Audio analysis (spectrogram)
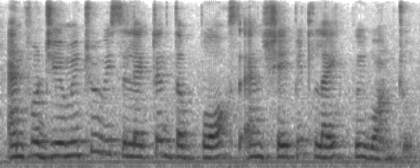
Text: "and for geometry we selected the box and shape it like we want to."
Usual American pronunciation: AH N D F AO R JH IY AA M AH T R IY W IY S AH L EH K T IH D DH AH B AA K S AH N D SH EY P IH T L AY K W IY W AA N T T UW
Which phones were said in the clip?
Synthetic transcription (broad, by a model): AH N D F AO R JH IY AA M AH T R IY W IY S AH L EH K T IH D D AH B AA K S AH N D SH EY P IH T L AY K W IY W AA N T T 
